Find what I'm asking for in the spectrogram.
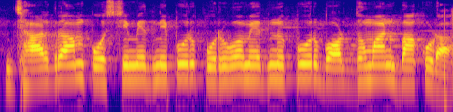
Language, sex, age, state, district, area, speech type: Bengali, male, 60+, West Bengal, Jhargram, rural, spontaneous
